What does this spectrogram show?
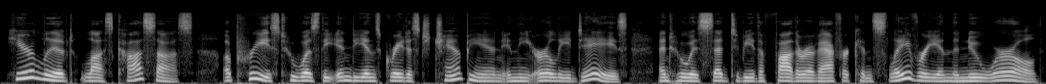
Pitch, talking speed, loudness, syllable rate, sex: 170 Hz, 180 wpm, -19 LUFS, 4.4 syllables/s, female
